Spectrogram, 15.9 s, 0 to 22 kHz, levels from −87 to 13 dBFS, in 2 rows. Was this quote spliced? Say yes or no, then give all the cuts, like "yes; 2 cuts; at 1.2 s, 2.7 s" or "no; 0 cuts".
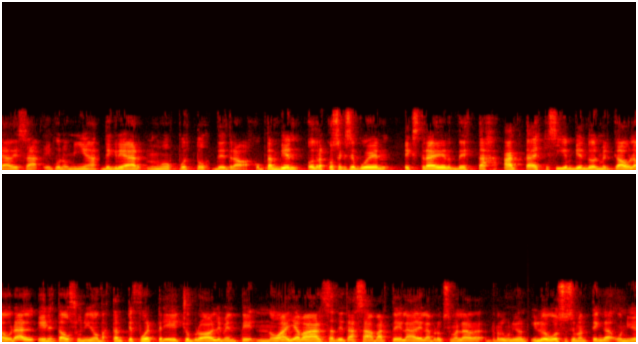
yes; 2 cuts; at 3.3 s, 9.9 s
